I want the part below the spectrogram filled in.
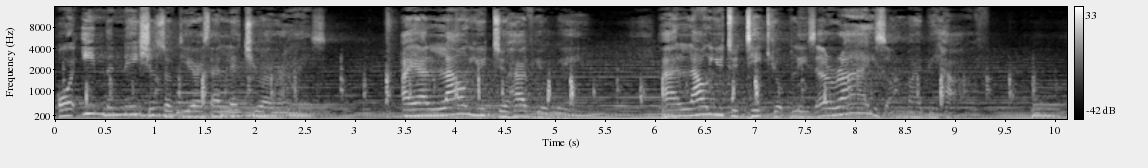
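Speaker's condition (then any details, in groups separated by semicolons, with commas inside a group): No condition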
